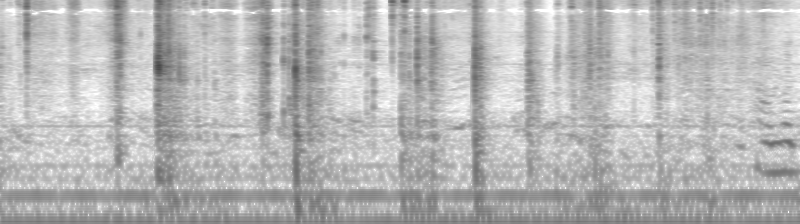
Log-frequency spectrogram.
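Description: Clothespins clicking and knocking as they are handled at a metal wreath ring: a series of irregular sharp clicks.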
